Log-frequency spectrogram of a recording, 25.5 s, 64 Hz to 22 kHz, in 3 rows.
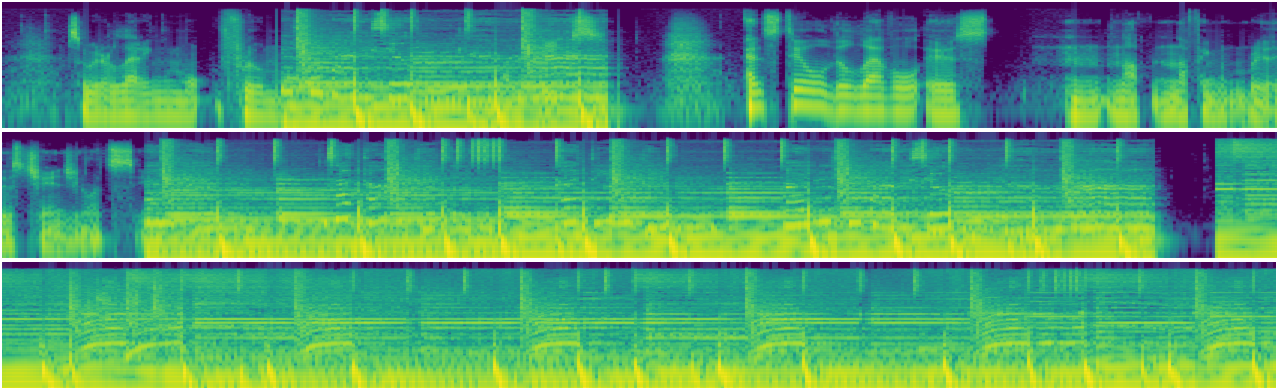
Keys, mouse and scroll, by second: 0.0 click, 0.8 click, 1.4 click, 1.7 space, 3.9 space, 5.4-7.5 drag, 7.9 ctrl+scroll down 2, 8.5 ctrl+click, 9.4 space, 16.0 space, 16.3 click.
